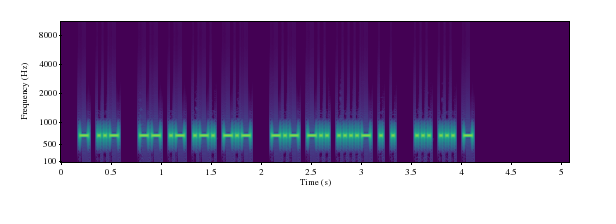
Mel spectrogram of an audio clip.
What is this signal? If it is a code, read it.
Morse code, heard as a keyed tone, about 37 wpm, 700 Hz. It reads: TU MARK KD4EE SST
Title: K1USN SST QSO Practice - 40wpm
